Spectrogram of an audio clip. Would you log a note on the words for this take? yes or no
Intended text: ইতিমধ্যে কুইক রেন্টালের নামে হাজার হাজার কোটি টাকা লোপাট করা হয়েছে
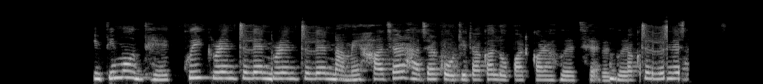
yes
